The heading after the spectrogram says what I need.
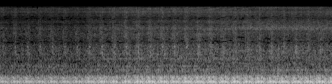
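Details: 1974 Ford F100 V8 parked 21 years, running with known vacuum leaks and noisy valvetrain: low, lumpy idle with uneven beats around 165 a minute and a stumbling rhythm. Rough idle, possibly from the vacuum leaks.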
